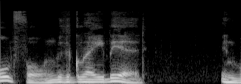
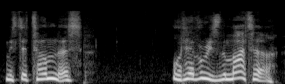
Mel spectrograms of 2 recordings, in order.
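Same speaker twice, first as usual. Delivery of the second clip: put-on high, quick girl's concern; a girl alarmed at tears; worried Lucy; faster than usual. A narrator's reading.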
